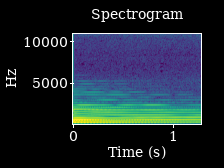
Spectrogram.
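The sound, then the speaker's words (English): Two sustained musical notes a major second apart, sounded together as a harmonic interval, ringing steadily and fading slightly over about a second with nothing else heard. “A major second is like the first two notes in a major scale. When they're played harmonically together, they sound like this.”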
